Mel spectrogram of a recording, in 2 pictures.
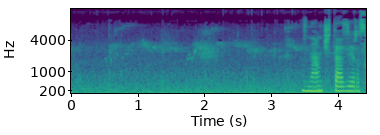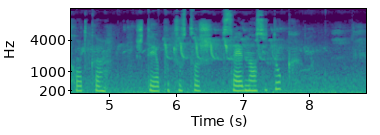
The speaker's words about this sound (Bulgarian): Вярвам, че чуваш птичите песни, прекрасни.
